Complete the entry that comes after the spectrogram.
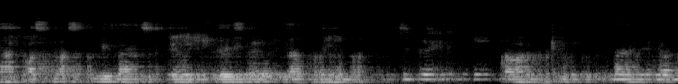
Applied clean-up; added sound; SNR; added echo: neural mask model DeepFilterNet 3.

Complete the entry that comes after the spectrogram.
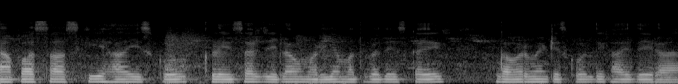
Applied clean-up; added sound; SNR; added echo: none; none; none; none.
